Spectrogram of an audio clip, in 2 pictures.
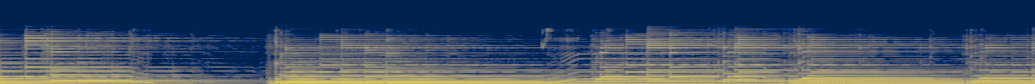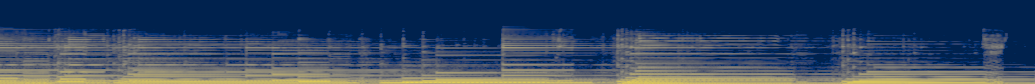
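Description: Electric guitar played through a tape echo, notes repeating and trailing off in warm, slightly wobbly repeats. Loud, with sustained chords and melodic lines blurring together, no talking.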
